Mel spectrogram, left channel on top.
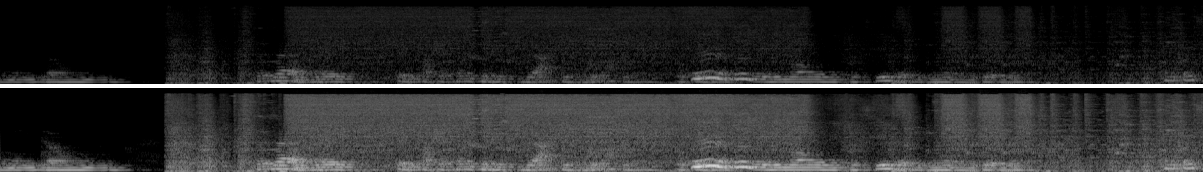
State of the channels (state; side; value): quieter; left; 16.1 dB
